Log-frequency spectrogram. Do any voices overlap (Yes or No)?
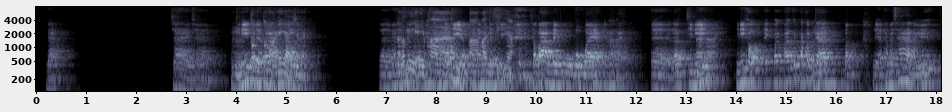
Yes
